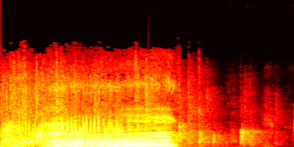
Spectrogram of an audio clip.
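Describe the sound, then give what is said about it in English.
A single drawn-out, buzzy fart lasting over a second, loud, with a steady wavering pitch, then it cuts off into quieter rustling and faint background noise. “Yeah, well, do you turn into a New Yorker when you have to fart?”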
